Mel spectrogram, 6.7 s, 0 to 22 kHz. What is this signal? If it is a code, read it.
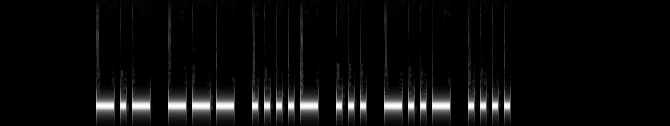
Morse code, heard as a keyed tone, about 18 wpm, 650 Hz. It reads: KO4SXH
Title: POTA QSO Practice - 20wpm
